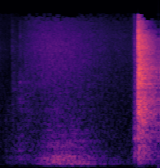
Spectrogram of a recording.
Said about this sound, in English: That's the girls busting in the door and telling us we have to go for a walk with them.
